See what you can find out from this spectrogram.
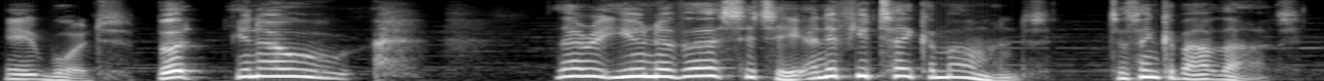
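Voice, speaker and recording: A man's voice: very high-pitched, very animated, moderate pace, a little mellow, faint music behind. An actor playing a cheerful, talkative middle-aged British husband and proud grandfather in a naturalistic audio drama, reflective and sentimental as he chats. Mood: warm, reflective. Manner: chatty, reflective speech-making.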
